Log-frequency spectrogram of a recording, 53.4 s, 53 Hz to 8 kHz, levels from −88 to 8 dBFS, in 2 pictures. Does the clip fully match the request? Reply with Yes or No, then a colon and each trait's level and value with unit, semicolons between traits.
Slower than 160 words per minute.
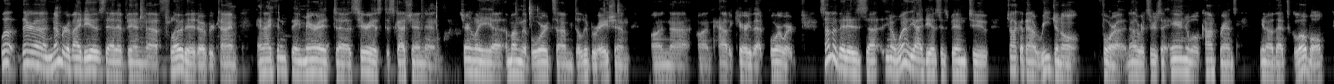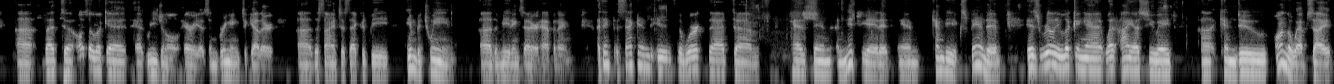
Yes: slow, 135 wpm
